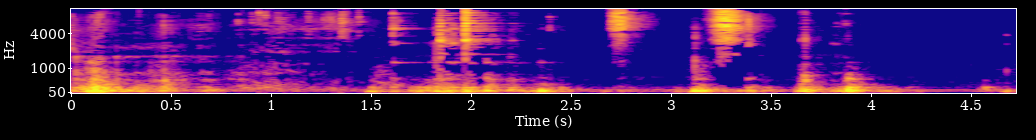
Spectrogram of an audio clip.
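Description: Beer bottles, among them a Moroccan Casablanca beer, a Canadian beer and an American beer, being opened, with clinks of glass and light handling knocks, then two short, bright hissing pops as the caps come off.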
